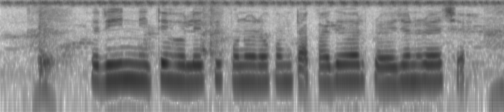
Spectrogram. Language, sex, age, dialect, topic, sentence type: Bengali, female, 18-24, Jharkhandi, banking, question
